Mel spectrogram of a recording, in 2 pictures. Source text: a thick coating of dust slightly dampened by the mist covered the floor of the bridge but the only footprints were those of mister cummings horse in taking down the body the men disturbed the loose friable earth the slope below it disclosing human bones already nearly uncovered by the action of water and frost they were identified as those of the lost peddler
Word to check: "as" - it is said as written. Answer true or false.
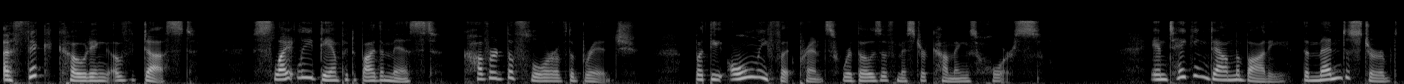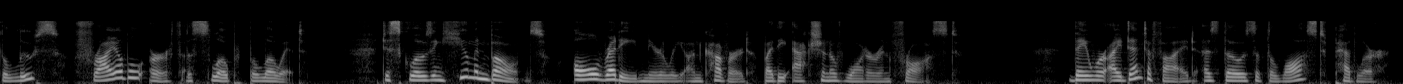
true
